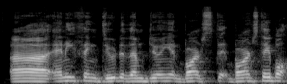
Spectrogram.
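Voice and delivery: normal talking voice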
